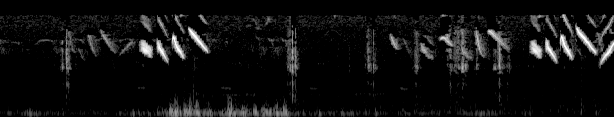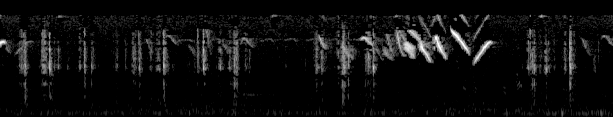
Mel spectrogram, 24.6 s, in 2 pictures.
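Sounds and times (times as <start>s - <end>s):
green-winged saltator song: 2.8s - 4.2s, 10.6s - 12.5s, 20.3s - 22.2s.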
